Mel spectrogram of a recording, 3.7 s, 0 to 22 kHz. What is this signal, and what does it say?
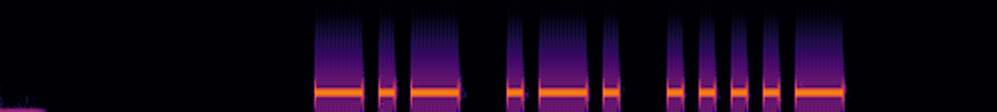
Morse code, heard as a keyed tone, about 20 wpm, 700 Hz. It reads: KR4
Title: USA Call Sign Prefixes - 20wpm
